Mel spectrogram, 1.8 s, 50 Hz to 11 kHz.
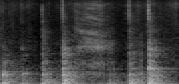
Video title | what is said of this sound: Tech Tips 1- 2023- Diagnosing Rattles- band instrument repair- Wes Lee Music | you can hear that vibration zing zing zing just by tapping with your finger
